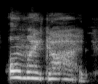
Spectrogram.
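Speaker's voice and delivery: high, loud retold shock; shocked exclamation. Falconer reliving her bird hitting a man's face, shocked exclamation.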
